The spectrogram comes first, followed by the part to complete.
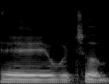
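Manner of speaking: low, dull, flat monotone. Imitating how a guy introduced himself: flat monotonous voice.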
